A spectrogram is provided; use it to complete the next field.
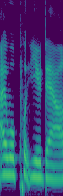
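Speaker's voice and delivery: mock icy-cold delivery, the coldest voice. Retelling what he said while quoting him, in the coldest voice. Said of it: "like in the coldest voice".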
